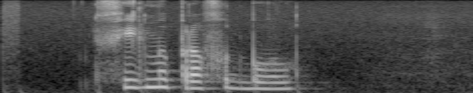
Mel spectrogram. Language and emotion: Russian, neutral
